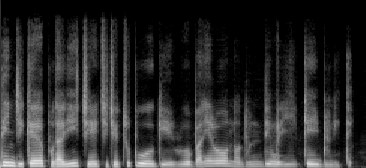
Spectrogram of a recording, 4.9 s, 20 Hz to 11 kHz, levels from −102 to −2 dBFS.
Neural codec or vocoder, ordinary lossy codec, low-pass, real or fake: codec, 24 kHz, 1.2 kbps, DualCodec; none; 9.9 kHz; fake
